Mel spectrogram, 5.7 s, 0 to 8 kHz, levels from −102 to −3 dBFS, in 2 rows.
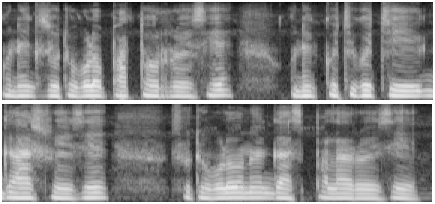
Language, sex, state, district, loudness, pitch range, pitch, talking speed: Bengali, male, Assam, Hailakandi, -18 LUFS, 145-155 Hz, 150 Hz, 155 wpm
